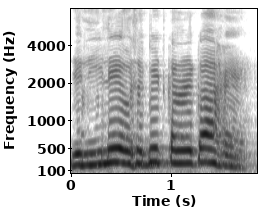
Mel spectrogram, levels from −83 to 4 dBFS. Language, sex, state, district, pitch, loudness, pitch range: Hindi, male, Bihar, Gaya, 235 Hz, -11 LUFS, 200-245 Hz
